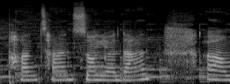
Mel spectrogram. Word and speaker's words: Bangtan Sonyeondan: The B sounds like a P, so it won't pronounce as Bangtan. It will be pronounced as Bangtan Sonyeondan, which means Bulletproof Boy Scouts in Korean, beyond the scenes in English.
